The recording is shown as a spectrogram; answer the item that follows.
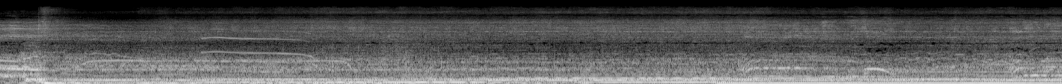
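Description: Live rock band coming in loud with sustained chords at the start of a song, a deep bass note joining about seven seconds in, with whoops from the crowd.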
